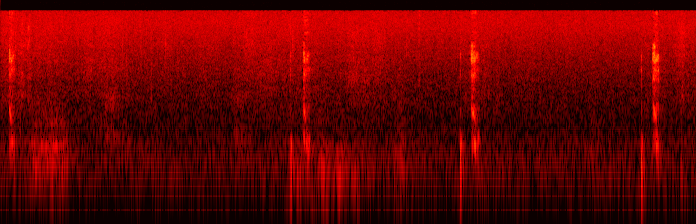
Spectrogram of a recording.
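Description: Soft, brief catching sounds about every one and a half to two seconds over a quiet background, typical of a puppy's hiccups.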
